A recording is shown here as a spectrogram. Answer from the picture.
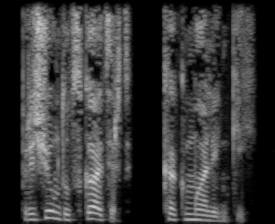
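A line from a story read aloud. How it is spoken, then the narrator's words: Quiet. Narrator (Russian): тихо сказал Толик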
